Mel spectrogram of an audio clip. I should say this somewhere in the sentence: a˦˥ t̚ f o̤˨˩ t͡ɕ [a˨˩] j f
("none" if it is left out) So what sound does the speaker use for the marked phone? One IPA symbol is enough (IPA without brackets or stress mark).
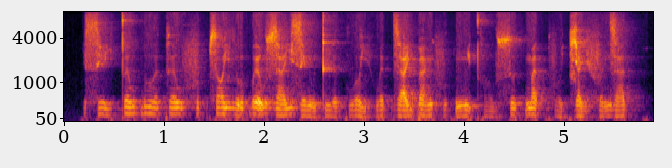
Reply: a˧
